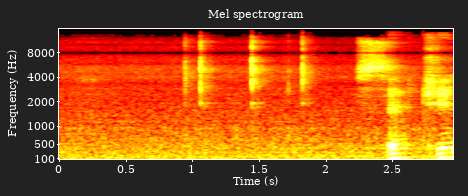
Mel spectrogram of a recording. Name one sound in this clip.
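Short menu ticks click as the selection moves.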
